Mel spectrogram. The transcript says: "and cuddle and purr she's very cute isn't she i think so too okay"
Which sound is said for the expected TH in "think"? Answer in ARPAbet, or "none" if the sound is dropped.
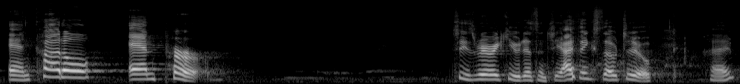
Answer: TH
